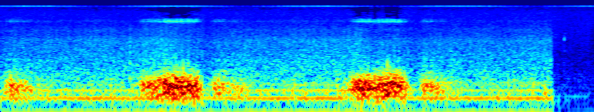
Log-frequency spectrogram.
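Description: Soft, low rustling breaths through a stethoscope, louder on breathing in: normal vesicular breath sounds.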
